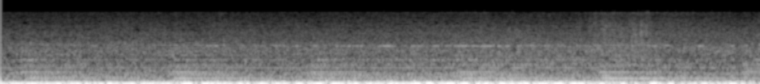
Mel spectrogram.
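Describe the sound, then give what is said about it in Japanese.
A steady, deep road rumble with a constant engine drone, like riding inside a car cruising at speed on a highway. There is no talking and the noise stays even throughout. “車は高速道路を快調に進んでいた”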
